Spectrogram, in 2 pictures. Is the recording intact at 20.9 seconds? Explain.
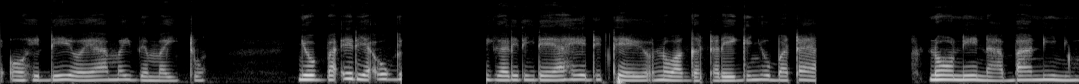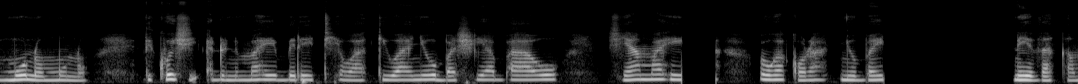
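No, 20.9 s falls right at the tail of a digital wireless dropout running from about 19.63 to 20.93 s. The link lost too much data, so the receiver muted for 1.3 s with a very quick fade, leaving a clean hole of near silence with no noise burst either side.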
